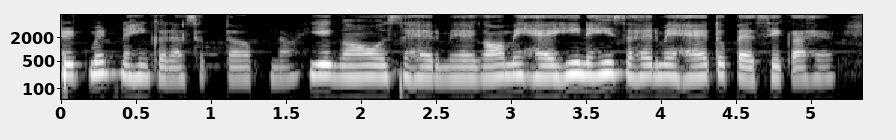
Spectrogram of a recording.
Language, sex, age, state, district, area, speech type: Hindi, female, 30-45, Uttar Pradesh, Chandauli, urban, spontaneous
